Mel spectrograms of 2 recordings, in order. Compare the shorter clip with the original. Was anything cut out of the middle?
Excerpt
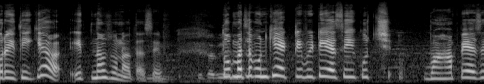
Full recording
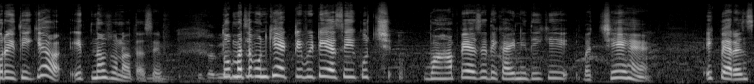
no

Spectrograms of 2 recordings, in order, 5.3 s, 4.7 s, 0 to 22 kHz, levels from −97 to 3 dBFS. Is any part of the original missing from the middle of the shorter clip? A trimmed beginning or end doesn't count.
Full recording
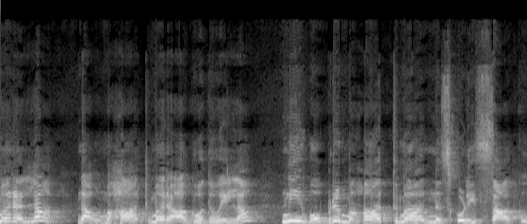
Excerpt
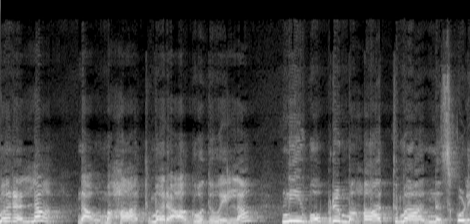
no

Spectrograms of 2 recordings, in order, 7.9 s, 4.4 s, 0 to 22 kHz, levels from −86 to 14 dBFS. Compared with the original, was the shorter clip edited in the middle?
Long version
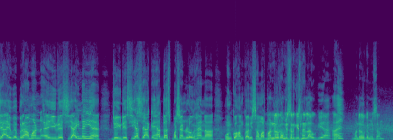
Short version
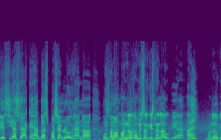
yes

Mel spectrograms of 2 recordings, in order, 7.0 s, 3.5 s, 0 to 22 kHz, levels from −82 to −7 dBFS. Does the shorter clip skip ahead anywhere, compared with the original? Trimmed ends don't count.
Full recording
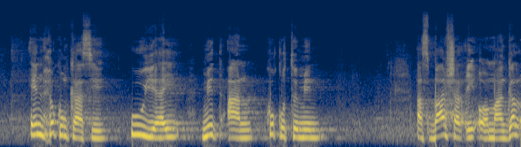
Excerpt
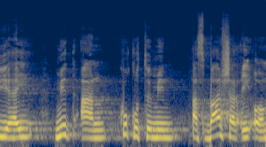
yes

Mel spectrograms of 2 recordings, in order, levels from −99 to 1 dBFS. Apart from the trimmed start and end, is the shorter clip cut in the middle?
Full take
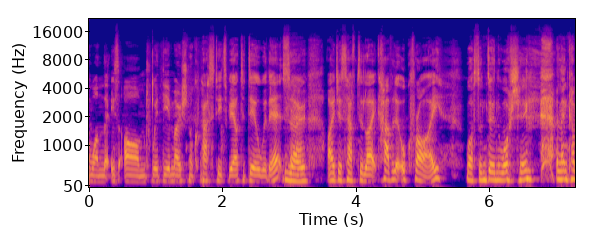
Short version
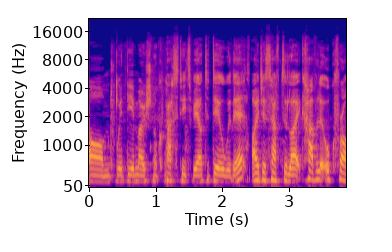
yes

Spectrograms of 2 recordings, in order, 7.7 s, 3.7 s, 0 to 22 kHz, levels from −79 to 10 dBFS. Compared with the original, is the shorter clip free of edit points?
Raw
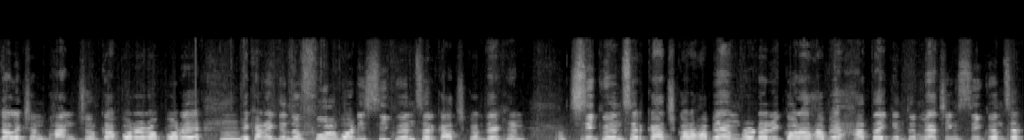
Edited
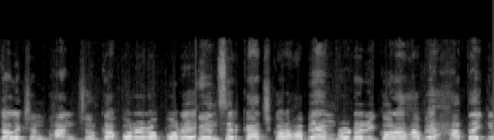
no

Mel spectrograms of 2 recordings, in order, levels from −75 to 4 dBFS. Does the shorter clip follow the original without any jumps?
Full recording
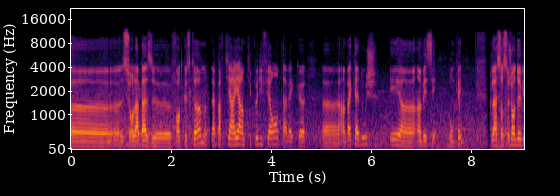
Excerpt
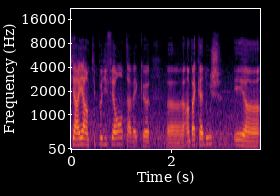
yes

